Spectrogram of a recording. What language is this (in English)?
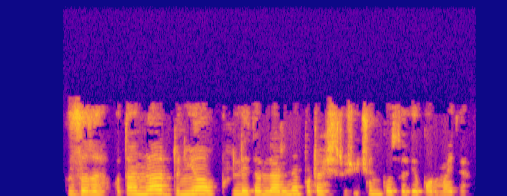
Uzbek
